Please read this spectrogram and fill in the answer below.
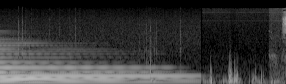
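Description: Intro music: a strummed acoustic guitar chord left ringing, slowly fading and cut off about three seconds in, followed by faint background noise.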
